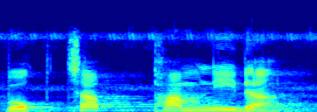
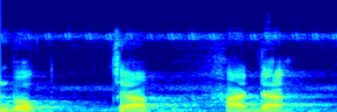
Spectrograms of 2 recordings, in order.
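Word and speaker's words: 복잡합니다: Makanya dibacanya bokcap pamnida kayak gitu, bukan bokcap hada, tapi bokcap pamnida.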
